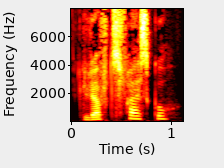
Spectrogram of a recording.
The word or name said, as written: loftsfresko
